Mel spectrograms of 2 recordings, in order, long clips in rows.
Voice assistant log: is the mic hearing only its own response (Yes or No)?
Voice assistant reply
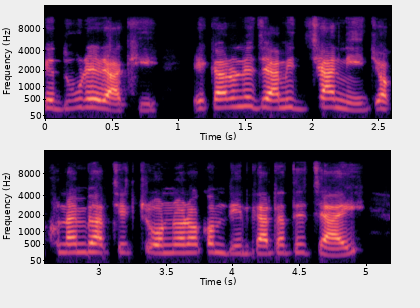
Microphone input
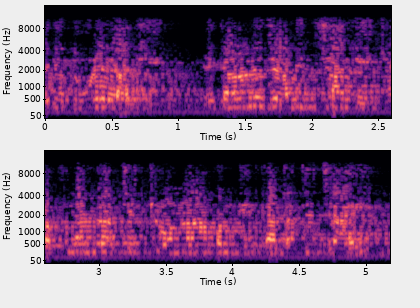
Yes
